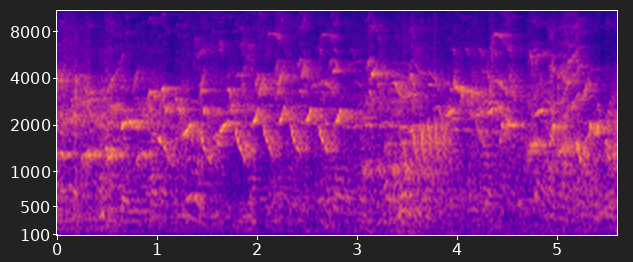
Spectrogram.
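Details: White-rumped shama actively attacking a rival, pouring out a dense, loud stream of varied whistles, chirps and fast rising and falling notes with hardly a pause.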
